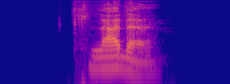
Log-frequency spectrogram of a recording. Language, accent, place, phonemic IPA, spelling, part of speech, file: German, Germany, Berlin, /ˈkladə/, Kladde, noun, De-Kladde.ogg
- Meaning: 1. notebook, writing pad 2. notebook used as a register during collective target practices (of ammunition spent as well as participants’ results)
